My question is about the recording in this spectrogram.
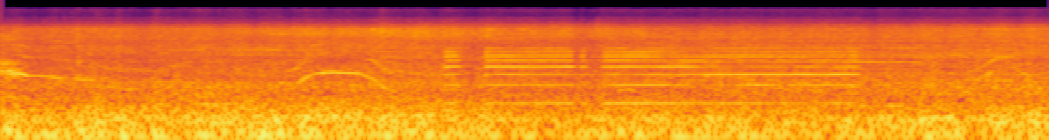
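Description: A horn toots about two seconds in: two short blasts and then one steady held note of about a second and a half, over loud, steady background noise.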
